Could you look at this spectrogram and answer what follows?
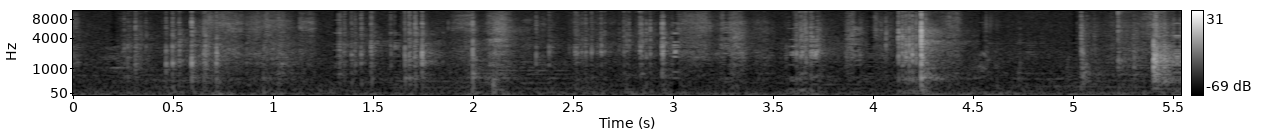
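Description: Scissors snipping along a line in a paper pop-up card, a steady series of quiet crisp cuts and rustles close by, with no talking.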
